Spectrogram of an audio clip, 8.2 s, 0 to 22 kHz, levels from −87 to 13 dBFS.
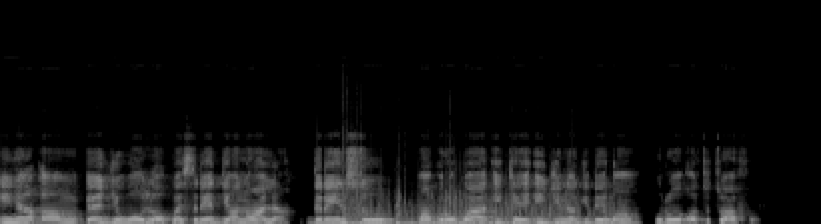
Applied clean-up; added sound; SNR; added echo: none; Wind; 3 dB; none.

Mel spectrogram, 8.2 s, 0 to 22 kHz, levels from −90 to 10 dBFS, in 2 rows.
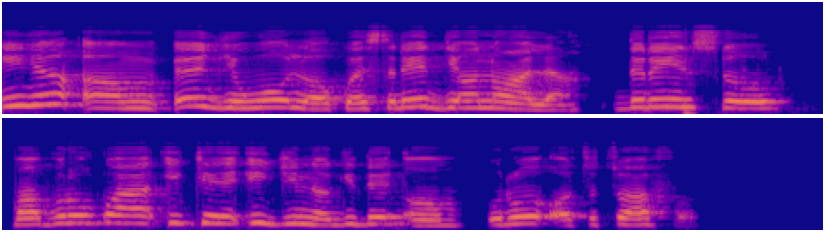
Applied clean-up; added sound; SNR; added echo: neural mask model DeepFilterNet 3.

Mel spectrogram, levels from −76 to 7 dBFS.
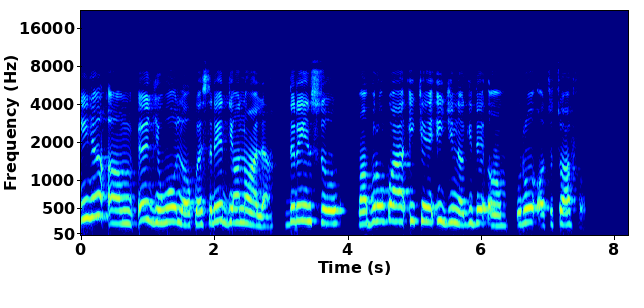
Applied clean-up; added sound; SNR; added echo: neural mask model Resemble Enhance denoiser.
